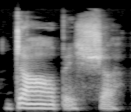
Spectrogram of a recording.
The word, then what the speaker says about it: Derbyshire: But when it's added on the end of an actual county name, it's pronounced sh, sh, because the first part has more emphasis than the second. So it's Yorkshire, Derbyshire, like that.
